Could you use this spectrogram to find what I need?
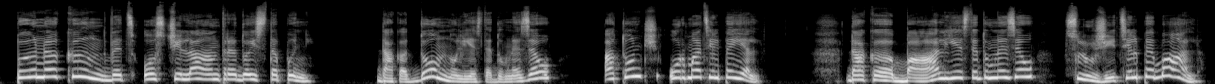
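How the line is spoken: Booming shout. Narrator (Romanian): Cu o voce răsunătoare, Ilie a strigat

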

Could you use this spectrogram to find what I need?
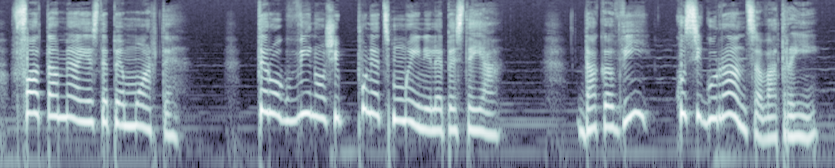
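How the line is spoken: Sighing, sobbing. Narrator (Romanian): a suspinat el

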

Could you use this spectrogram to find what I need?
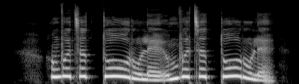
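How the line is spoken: Group shouting. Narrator (Romanian): au strigat ei

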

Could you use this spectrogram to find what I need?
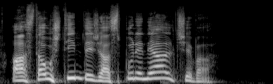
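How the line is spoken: Group shouting. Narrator (Romanian): Indienii au strigat

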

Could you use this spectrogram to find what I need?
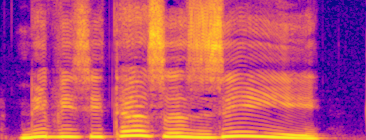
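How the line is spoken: Crowd screaming. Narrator (Romanian): țipau oamenii

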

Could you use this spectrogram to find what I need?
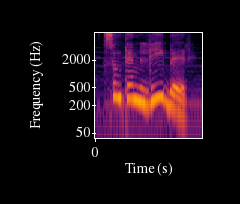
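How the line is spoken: Exclaimed. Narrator (Romanian): au exclamat ei

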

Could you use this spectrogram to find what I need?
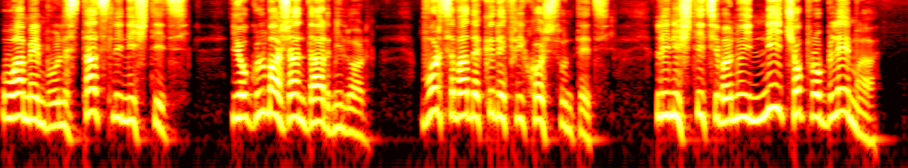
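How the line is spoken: Nearly shouting. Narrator (Romanian): aproape că striga Nea Diniță

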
